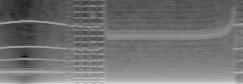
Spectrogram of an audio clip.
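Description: Synthesized oscilloscope music: a stereo electronic signal that itself draws the vector shapes on the scope. Buzzing tones with a brief stuttering, chopped passage about three quarters of a second in, then a steady dense buzzing tone, the signal tracing mushrooms.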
